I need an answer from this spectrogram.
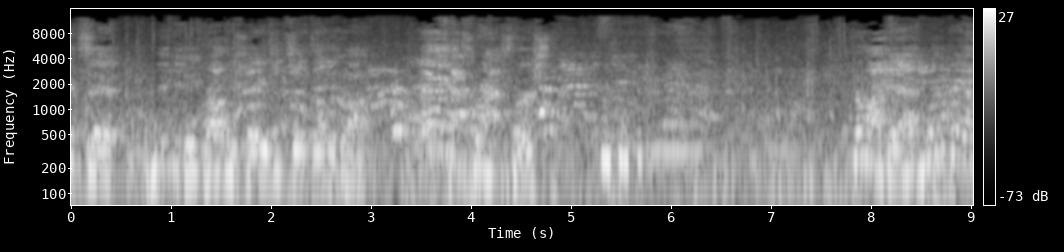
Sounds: dog, speech, animal, bow-wow, pets

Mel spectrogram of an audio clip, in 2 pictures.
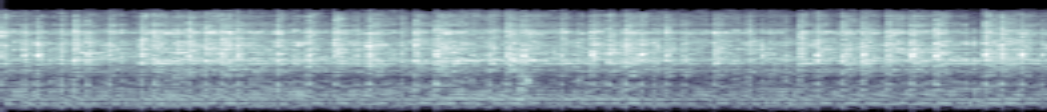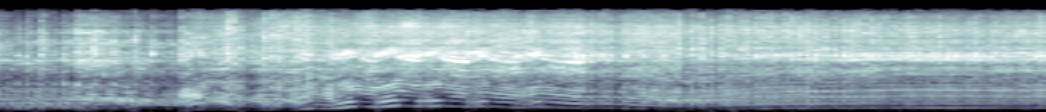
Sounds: chainsaw, outside, rural or natural, power tool, chainsawing trees

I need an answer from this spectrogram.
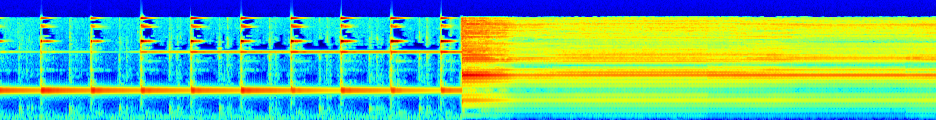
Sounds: fire alarm

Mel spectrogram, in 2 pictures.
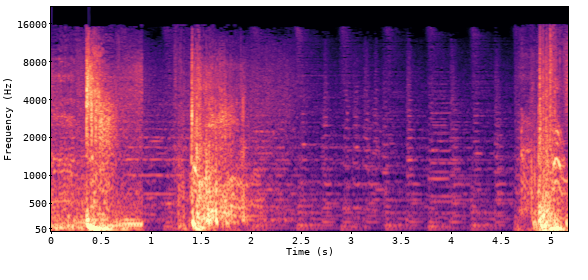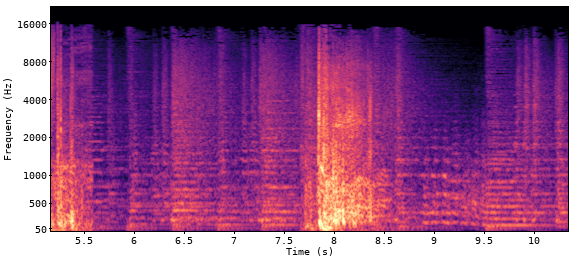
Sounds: music

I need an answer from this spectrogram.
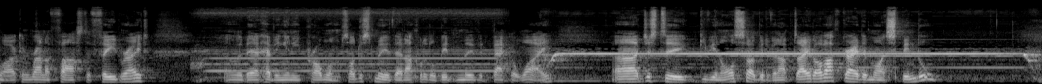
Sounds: inside a small room, tools, speech

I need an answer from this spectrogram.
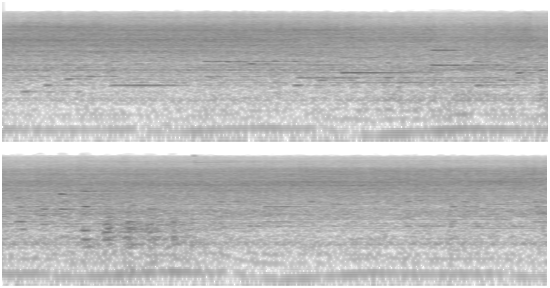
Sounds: music

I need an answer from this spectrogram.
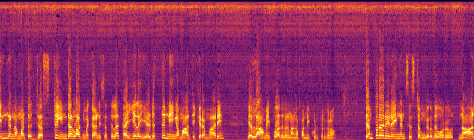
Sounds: speech

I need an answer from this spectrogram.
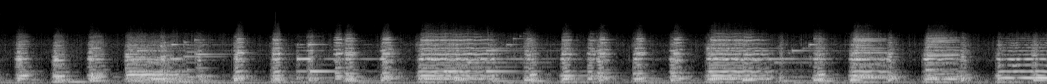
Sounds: music

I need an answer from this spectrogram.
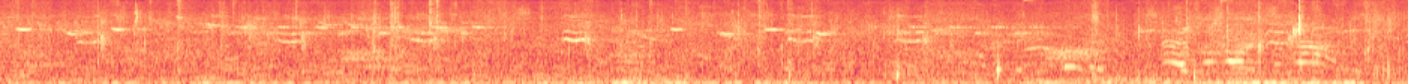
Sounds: animal, speech

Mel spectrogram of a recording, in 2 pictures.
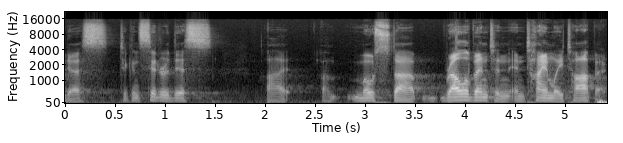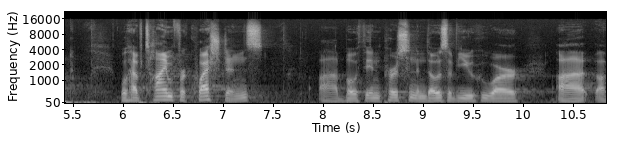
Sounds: narration, male speech, speech

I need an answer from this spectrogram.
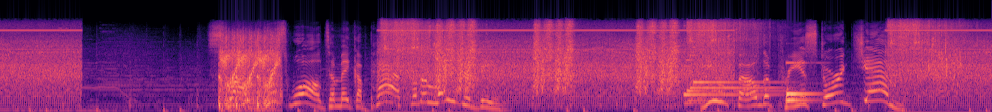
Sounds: speech, music

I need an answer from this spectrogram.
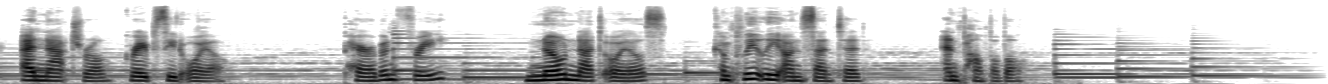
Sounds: speech, music

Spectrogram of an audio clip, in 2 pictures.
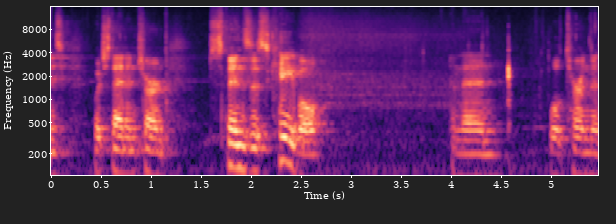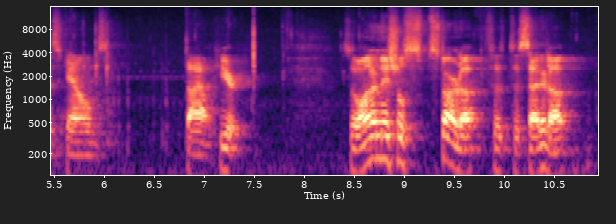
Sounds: speech

